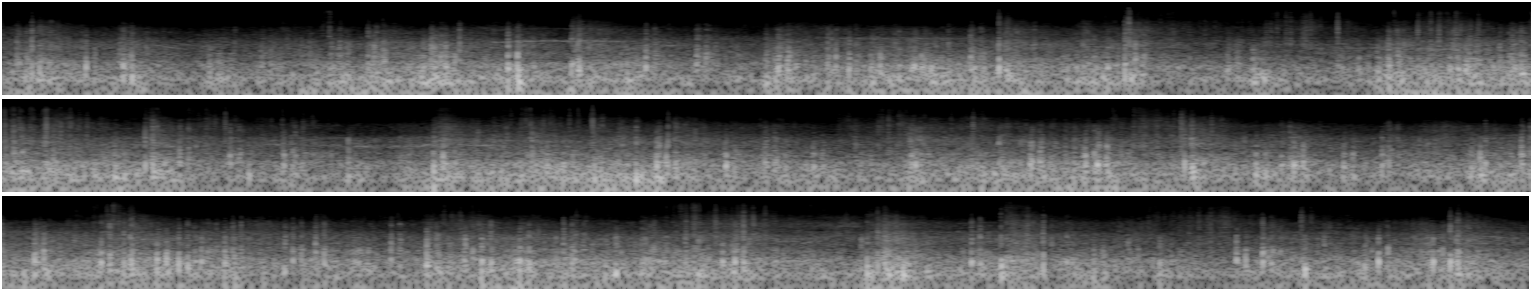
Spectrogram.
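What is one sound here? Fireworks bang and crackle repeatedly all around.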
